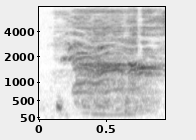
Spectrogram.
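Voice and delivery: laughing. Real, not acted. Cracking up at the memory.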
